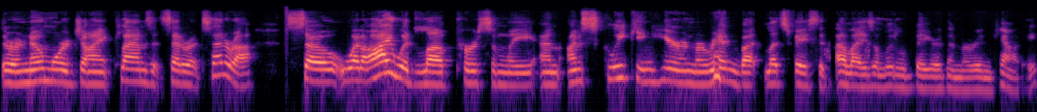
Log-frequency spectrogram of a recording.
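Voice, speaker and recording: A woman's medium-pitched voice at a moderate pace, with lively intonation and hardly any pauses, over a quiet background. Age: 60. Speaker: audience member asking a question. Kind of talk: Q&A comment. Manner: animated.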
